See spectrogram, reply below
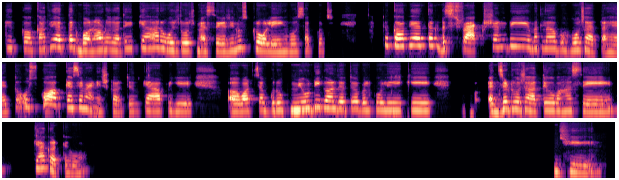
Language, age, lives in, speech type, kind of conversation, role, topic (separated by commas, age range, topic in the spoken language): Hindi, 25-29, India, conversation, podcast, host, Group chats ko manage karne ke liye tum kaunse rules banate ho?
